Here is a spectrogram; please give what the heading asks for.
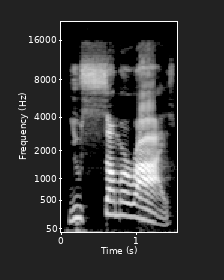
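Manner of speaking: "summarize" stretched long and loud; slow, booming hit on "summarize"; emphatic instruction. Real, not acted. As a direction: drive home "summarize", drawing it out. Repeats key advice word emphatically.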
